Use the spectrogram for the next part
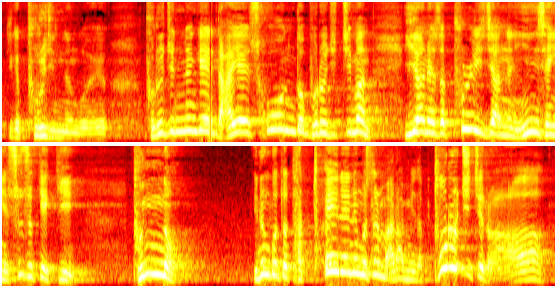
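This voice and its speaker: A male pastor preaching a sermon, acting out young people's cries to God and swinging between loud exclamations and quiet asides. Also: high-pitched, very animated, brisk.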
